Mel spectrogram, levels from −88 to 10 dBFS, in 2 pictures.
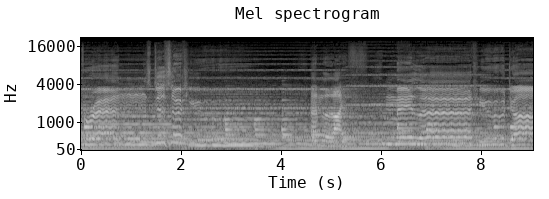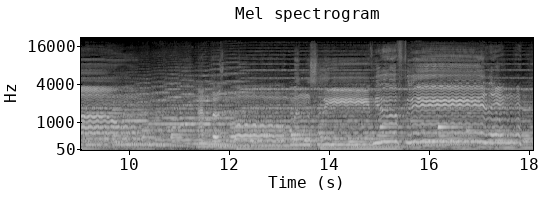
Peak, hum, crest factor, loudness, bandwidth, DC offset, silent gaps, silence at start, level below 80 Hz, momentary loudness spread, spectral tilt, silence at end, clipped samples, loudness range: -2 dBFS; none; 16 dB; -16 LUFS; 19.5 kHz; under 0.1%; none; 0 s; -32 dBFS; 7 LU; -4.5 dB/octave; 0 s; under 0.1%; 4 LU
